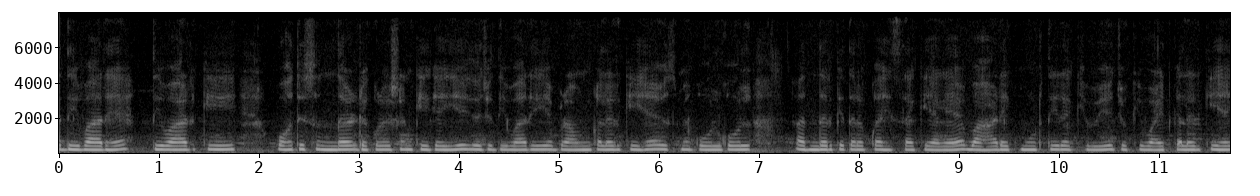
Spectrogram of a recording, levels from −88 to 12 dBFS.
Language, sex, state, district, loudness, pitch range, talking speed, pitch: Hindi, female, Bihar, Jahanabad, -31 LUFS, 210-225 Hz, 215 wpm, 220 Hz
